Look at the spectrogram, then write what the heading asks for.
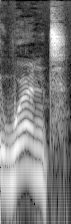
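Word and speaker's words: weren't: à l'oral avec la contraction ça fait we want à de cinéma attention encore oui attention à la prononciation de sewen note contracter il faut bien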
